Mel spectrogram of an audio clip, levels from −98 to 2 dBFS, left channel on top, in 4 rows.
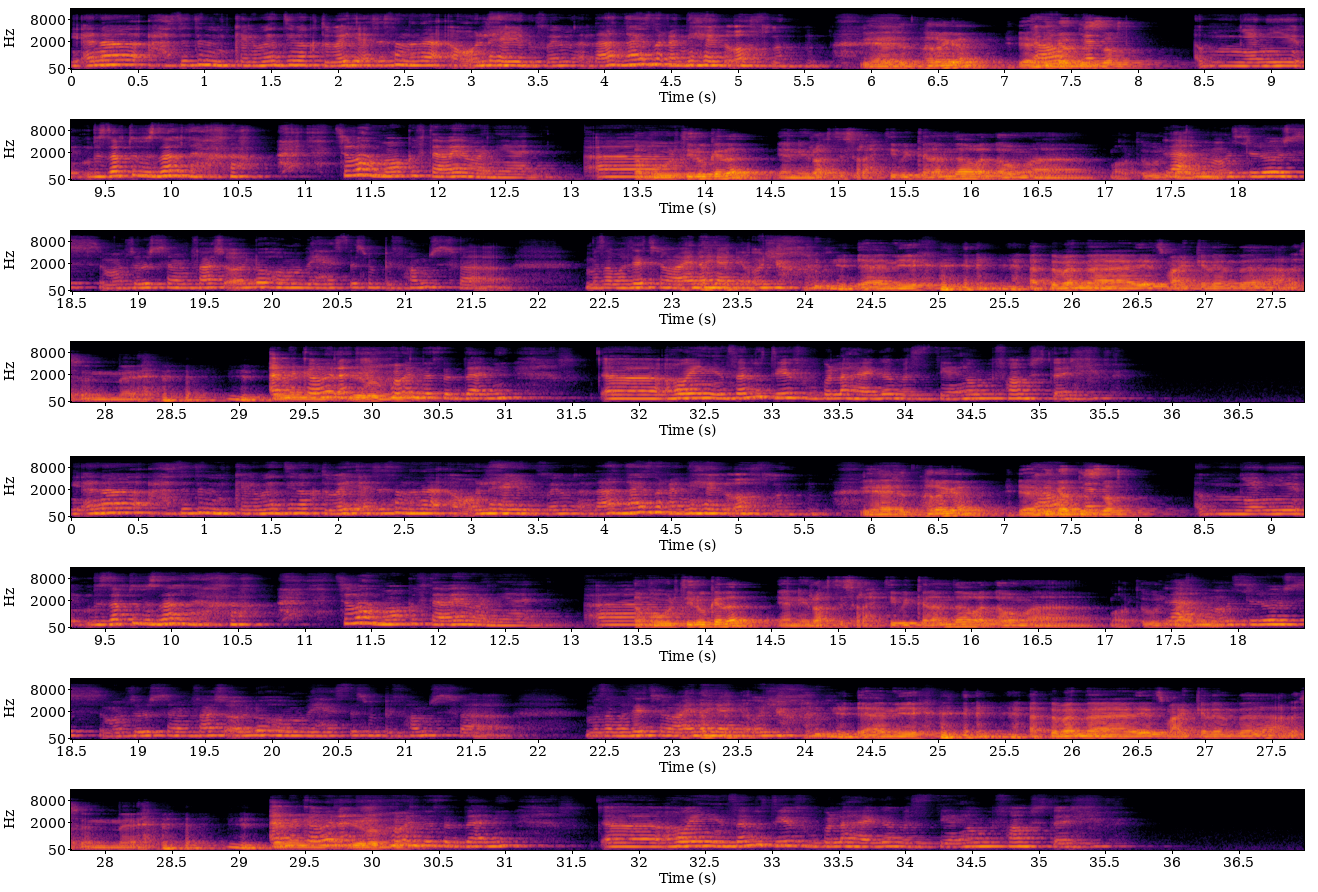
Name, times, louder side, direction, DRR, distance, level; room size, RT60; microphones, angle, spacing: voice 1, 0.0-6.0 7.2-7.7 8.4-12.8 13.1-13.9 17.4-24.2 29.2-31.4 31.7-35.5, equal, 30° left, 3 dB, 0.8 m, -32 dB
voice 2, 5.9-6.8 7.1-7.8 13.5-17.8 23.2-23.3 24.0-30.3, equal, 15° right, 2 dB, 0.6 m, -29 dB
7.3 x 4.0 x 3.8 m, 0.78 s
head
